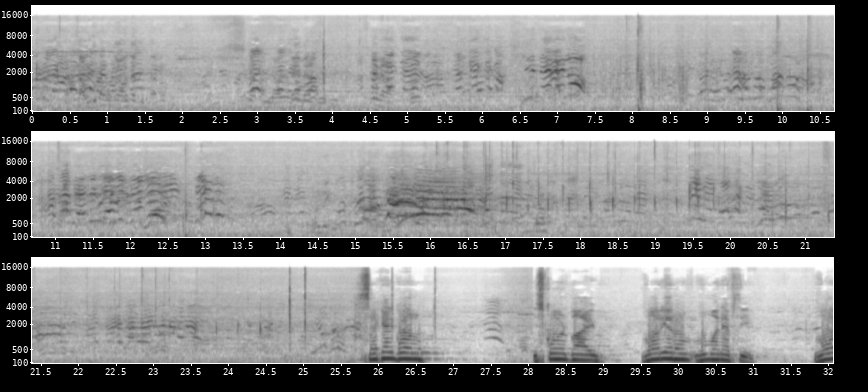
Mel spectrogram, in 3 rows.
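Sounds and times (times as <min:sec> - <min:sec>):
players and spectators shouting: 0:00.0 - 0:07.6, 0:08.8 - 0:32.0
crowd chatter: 0:00.0 - 0:32.0.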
